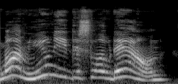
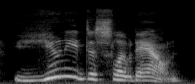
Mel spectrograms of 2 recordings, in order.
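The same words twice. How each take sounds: First: Lightly voiced whining fifth grader, drawn out; a hint of a child nagging from the back seat; whiny kid voice. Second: A touch of a low, slow policeman voice; lightly voiced officer, measured and firm; stern policeman. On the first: Daughter nagging mom from the back seat, mild whine. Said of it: "fifth grader is saying". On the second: Policeman at the car window, mildly stern and slow. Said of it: "a policeman comes up and says".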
